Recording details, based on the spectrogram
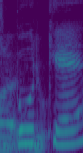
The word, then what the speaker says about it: Burke: It's Burke. It's not Berkey. – It's what? – The boys say it like that. The white boys. – What do you guys? Is Burke? – Burke. – Burke. You have to roll your R.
